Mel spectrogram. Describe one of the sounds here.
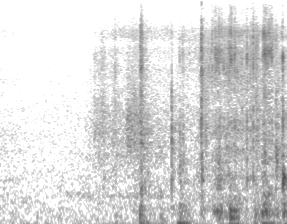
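Cardboard box flaps rustle and scrape.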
